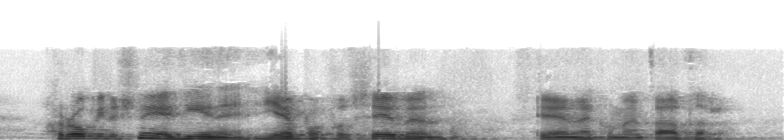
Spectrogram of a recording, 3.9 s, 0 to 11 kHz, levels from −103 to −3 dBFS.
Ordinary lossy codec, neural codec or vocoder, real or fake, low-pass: AAC, 32 kbps; codec, 16 kHz, 2 kbps, X-Codec, HuBERT features, trained on balanced general audio; fake; 7.2 kHz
